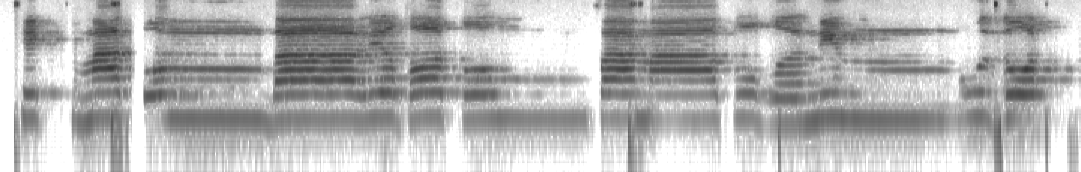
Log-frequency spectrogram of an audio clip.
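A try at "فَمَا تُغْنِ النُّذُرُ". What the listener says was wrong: Ghainnya jahar ya, jelas. Tughnin, tidak tughnin, jangan dipantulkan. Wama tughnin uzur.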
